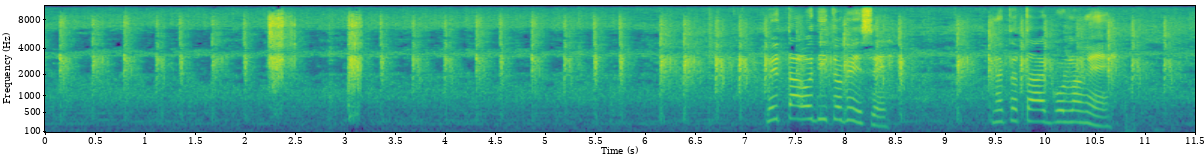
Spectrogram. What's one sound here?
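Footsteps run quickly over grass at a steady pace.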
